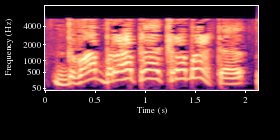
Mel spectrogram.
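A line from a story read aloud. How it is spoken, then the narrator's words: Booming shout. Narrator (Russian): зычно закричал он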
